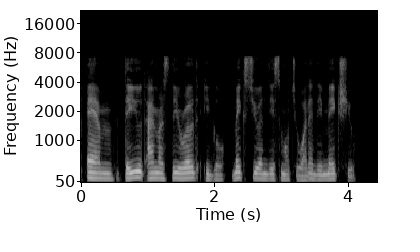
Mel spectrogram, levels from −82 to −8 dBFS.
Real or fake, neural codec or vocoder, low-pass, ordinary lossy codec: fake; codec, 16 kHz in and 24 kHz out, 0.4 kbps, LongCat-Audio-Codec, two codebook decoder; 7.2 kHz; none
